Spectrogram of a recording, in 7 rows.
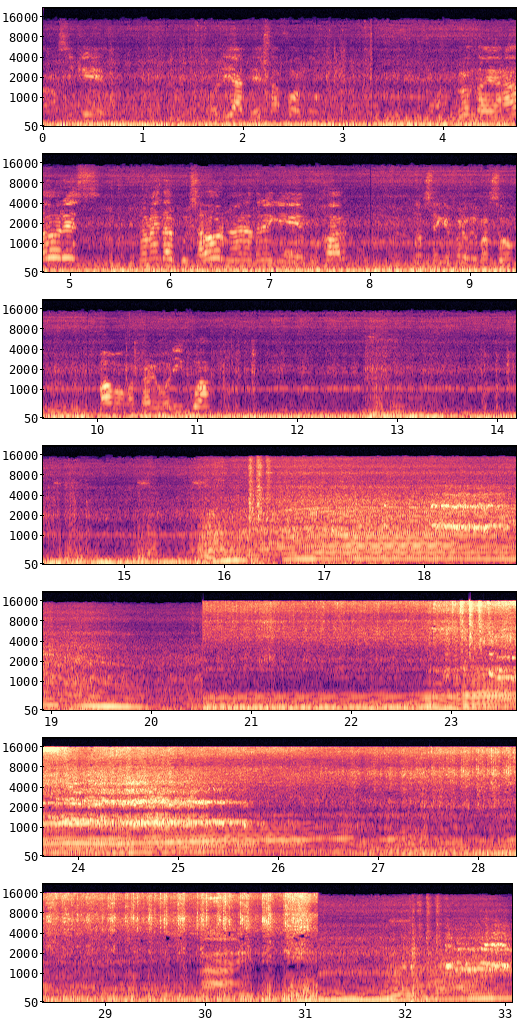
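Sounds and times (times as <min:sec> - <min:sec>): race car accelerating away: 0:12.6 - 0:33.0
race car engine revving: 0:12.6 - 0:33.0.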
